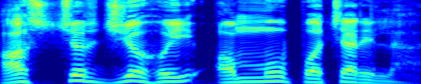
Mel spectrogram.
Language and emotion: Odia, neutral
